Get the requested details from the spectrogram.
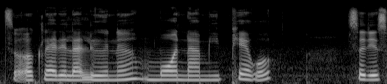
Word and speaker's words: lune: So, dia sebut Luna. Dia sebut E tu. But the correct pronunciation is lune.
